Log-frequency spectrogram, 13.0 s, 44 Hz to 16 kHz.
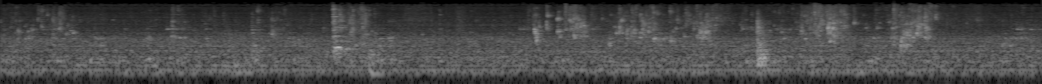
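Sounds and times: bath water splashing in a tub: 0:00.0 - 0:01.1, 0:06.5 - 0:11.9.

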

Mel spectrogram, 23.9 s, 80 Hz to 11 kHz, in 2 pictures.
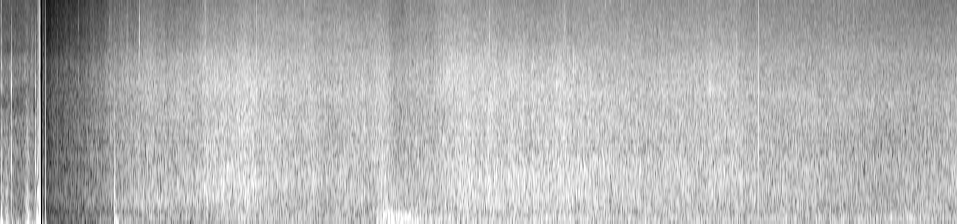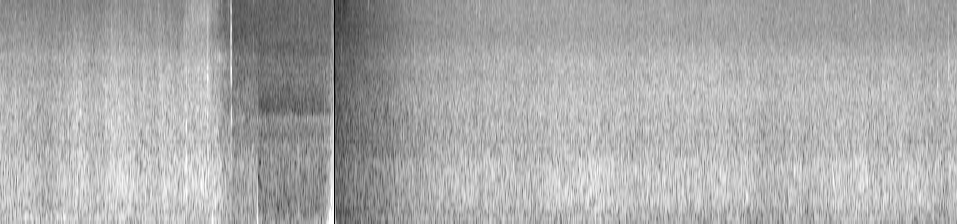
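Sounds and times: heavy rain: 0:00.0 - 0:23.9
strong wind gusts: 0:00.0 - 0:23.9.

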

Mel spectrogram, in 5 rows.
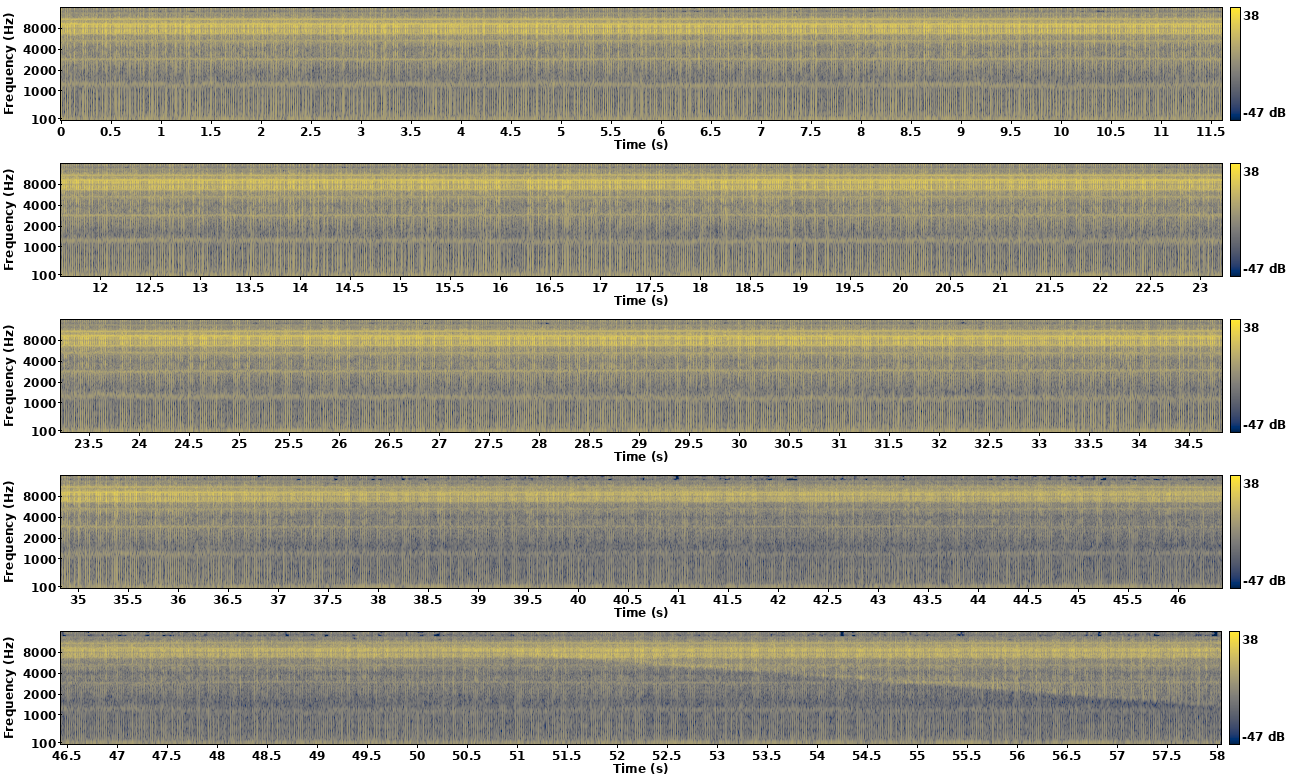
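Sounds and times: dense electronic drone: 0:00.0 - 0:58.0.

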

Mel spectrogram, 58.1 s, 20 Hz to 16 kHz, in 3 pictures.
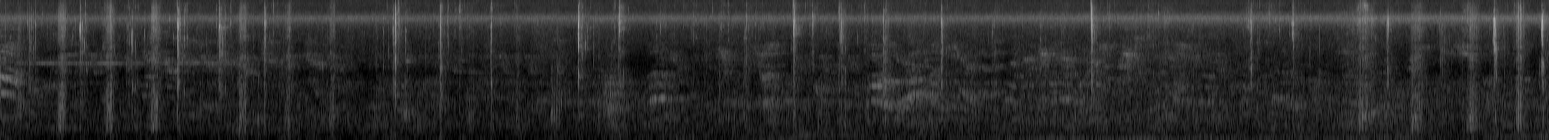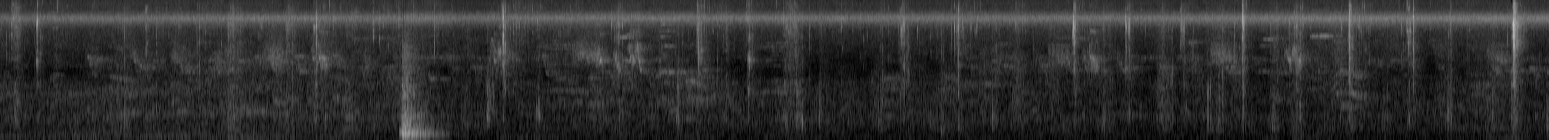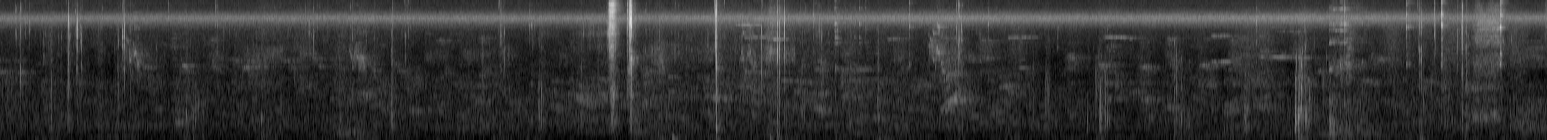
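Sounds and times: soft chewing: 0:00.0 - 0:58.0
mouth smacks while chewing: 0:46.2 - 0:48.6, 0:56.4 - 0:57.6
loud mouth sound: 0:46.3 - 0:46.7.

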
